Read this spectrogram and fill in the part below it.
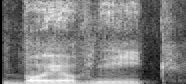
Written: bojovník

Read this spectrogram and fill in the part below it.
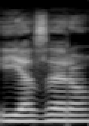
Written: jazero

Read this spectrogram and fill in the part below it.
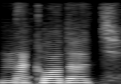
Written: nakladať

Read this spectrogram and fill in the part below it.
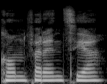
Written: konferencia

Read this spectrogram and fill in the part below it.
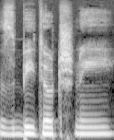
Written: zbytočný

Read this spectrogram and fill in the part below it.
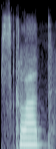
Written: sklad

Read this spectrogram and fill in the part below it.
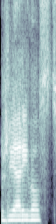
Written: žiarlivosť

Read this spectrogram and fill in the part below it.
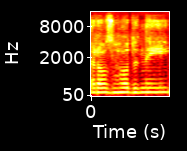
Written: rozhodný

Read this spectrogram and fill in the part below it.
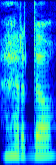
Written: hrdo

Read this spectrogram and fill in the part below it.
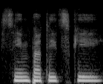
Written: sympatický

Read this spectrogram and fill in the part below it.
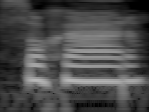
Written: sochar

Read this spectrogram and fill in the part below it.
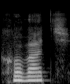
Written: chovať

